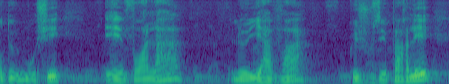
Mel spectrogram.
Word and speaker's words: Yahvah: V et et la prononciation de ceci c'est yava voilà la prononciation de ce terme lorsqu'on le prononce en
